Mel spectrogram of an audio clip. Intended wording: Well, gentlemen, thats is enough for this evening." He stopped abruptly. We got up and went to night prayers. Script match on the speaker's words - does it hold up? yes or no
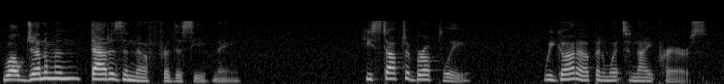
no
